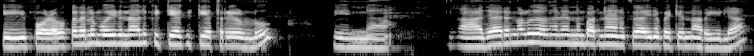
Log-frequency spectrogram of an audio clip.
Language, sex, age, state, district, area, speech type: Malayalam, female, 60+, Kerala, Wayanad, rural, spontaneous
